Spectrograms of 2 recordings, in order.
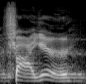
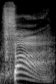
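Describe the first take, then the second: First: The word keeps its full second syllable. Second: The word is cut to one open syllable. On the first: "The word is fire" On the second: "you take off that second syllable of fire"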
